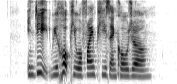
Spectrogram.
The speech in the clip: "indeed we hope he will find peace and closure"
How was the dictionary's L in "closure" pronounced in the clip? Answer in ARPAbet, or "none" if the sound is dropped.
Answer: none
